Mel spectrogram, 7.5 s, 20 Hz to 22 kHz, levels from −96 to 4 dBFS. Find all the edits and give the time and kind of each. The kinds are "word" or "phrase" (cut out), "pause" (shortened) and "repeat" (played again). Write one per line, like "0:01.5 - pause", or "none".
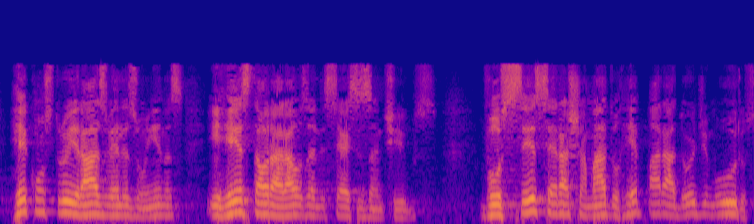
none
